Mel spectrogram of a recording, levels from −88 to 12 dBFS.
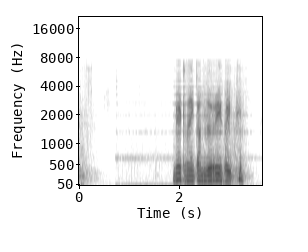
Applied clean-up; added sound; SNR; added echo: neural separator model SepFormer DNS4.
